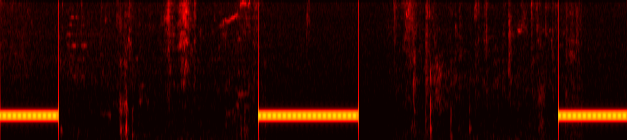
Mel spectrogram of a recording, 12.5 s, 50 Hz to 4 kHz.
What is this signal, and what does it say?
Ringback tone (North America), 440 + 480 Hz.
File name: CENTRAL AGUILERA / out ram.lmorena.2025 - .19391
